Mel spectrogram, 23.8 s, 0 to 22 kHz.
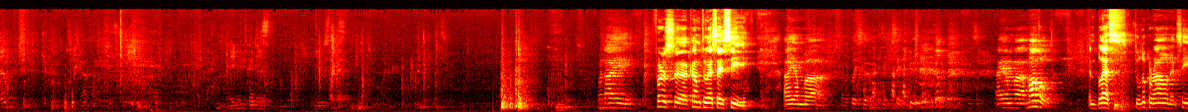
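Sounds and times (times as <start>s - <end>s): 
chair set down with a clunk: 10.0s - 10.7s
chair carried and shuffled into place with bumps and scrapes: 10.0s - 10.8s
speech: 13.2s - 15.0s, 15.7s - 16.5s, 20.0s - 21.1s, 21.9s - 23.7s
laughter: 17.1s - 19.7s.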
